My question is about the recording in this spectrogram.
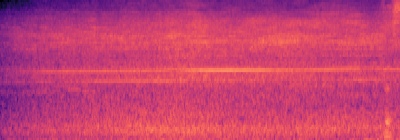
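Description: Jet airliner engines running on the ground: a steady high whine over a rush of noise, fading in over the first second and then holding.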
